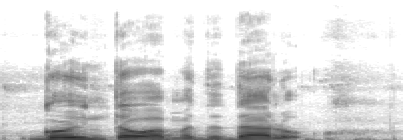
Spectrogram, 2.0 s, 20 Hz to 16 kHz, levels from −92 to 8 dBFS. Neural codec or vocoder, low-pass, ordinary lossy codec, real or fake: none; 14.4 kHz; Opus, 64 kbps; real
